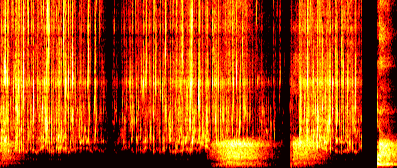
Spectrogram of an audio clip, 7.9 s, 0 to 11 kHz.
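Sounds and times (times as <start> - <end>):
urine trickling and splashing into a bottle: 0.0 - 7.3.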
